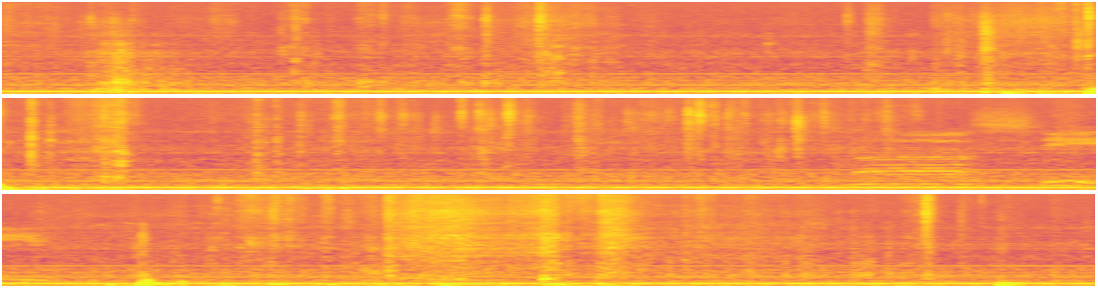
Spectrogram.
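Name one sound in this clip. Cardboard boxes and card packs knock and rustle on a table.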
